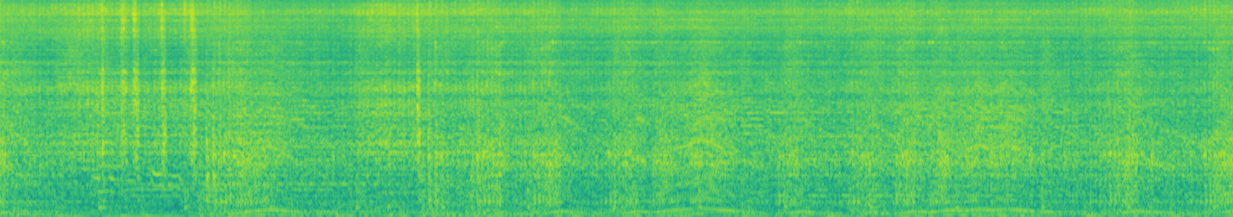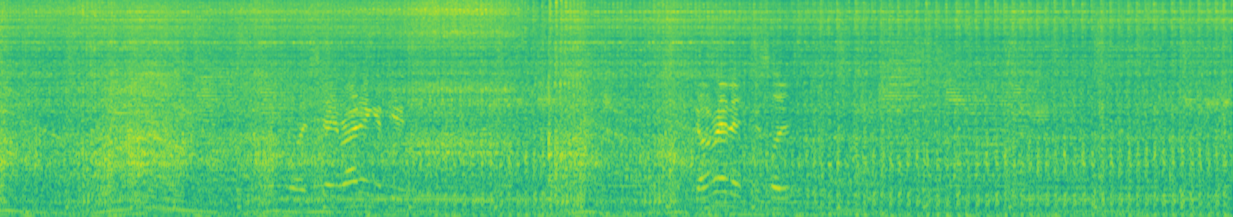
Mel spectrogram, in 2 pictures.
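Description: Small ATV engine cranking and catching after a choke adjustment, then running with a rough, rising and falling putter close by, with people talking over it.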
